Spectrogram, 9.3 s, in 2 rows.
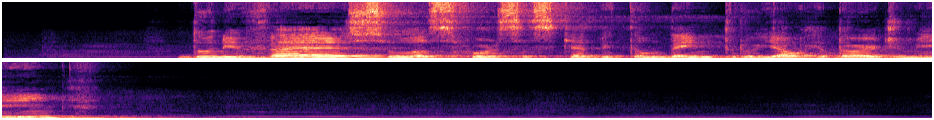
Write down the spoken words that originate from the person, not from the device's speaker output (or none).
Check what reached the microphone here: do universo, as forças que habitam dentro e ao redor de mim.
